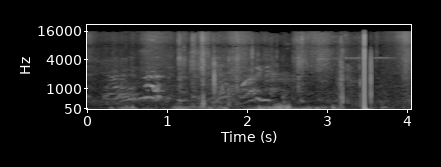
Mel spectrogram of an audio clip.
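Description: Footsteps and handling noise over dry sticks and leaf litter, with faint voices, and one sharp knock or snap about three and a half seconds in.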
